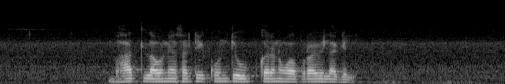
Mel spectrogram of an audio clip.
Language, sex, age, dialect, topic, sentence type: Marathi, male, 25-30, Standard Marathi, agriculture, question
